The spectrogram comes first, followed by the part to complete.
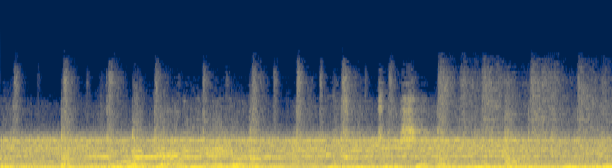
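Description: Live rock band playing a passage without sung words: electric guitar over a drum kit, with regular sharp cymbal and drum hits.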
